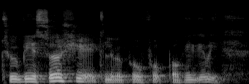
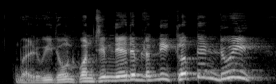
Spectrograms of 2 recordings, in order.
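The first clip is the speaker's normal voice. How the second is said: loud, sing-song, botched put-on Welsh accent; 8 semitones higher, 8 dB louder than usual. You say it would have sounded better in Welsh, then try it: Brian Partridge impression, bad Welsh accent. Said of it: "I could have said that in Welsh; it would have sounded much better. Brian Partridge impression".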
